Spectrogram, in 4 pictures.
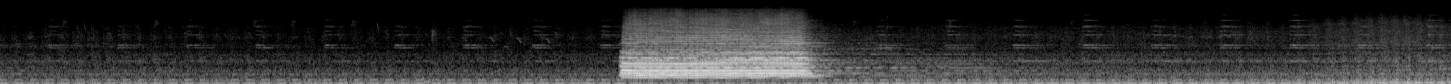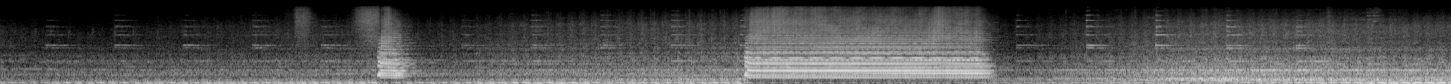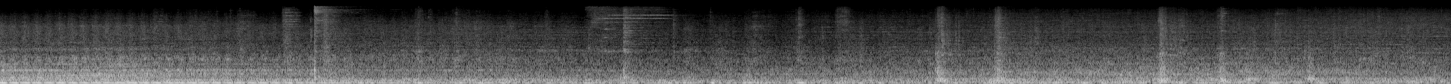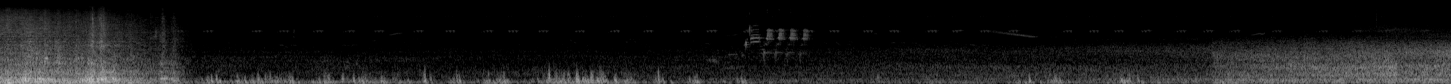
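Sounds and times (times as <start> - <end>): diesel engine rumble: 0.0 - 7.6, 8.4 - 45.1
locomotive air horn: 6.2 - 10.1, 17.5 - 19.0, 21.9 - 24.7.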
